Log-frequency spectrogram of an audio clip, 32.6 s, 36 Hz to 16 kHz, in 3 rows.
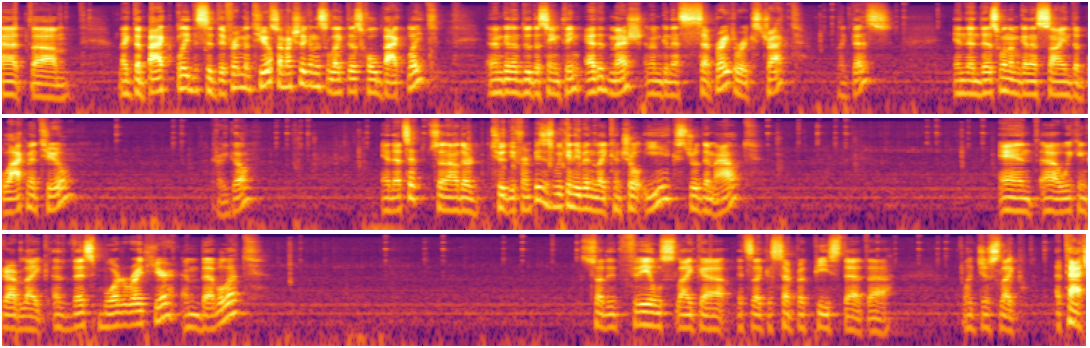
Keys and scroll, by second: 16.1 ctrl+e.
